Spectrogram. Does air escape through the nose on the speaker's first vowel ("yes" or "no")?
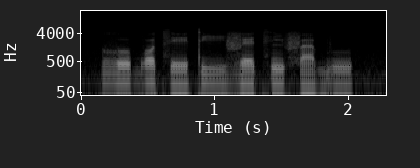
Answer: no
